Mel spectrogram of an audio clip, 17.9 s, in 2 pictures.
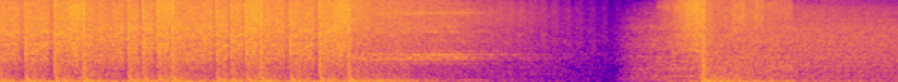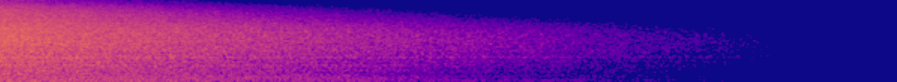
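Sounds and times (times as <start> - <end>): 
percussion: 0.0 - 8.3
sound effects: 0.0 - 9.2.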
